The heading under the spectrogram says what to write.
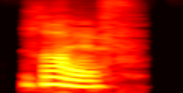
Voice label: "Ralf", deutsch jungennamen

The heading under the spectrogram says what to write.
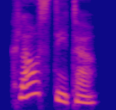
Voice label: "Klaus-Dieter", deutsch, jungennamen

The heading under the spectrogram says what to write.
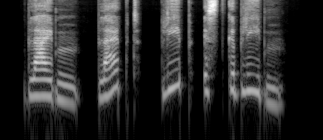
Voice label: "bleiben", Deutsch; verben kurzliste

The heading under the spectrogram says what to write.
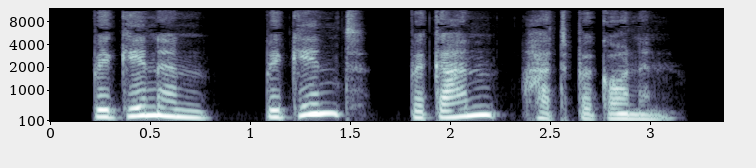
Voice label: "beginnen", Deutsch; verben kurzliste

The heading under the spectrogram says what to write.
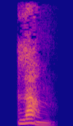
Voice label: "Lang", deutsch

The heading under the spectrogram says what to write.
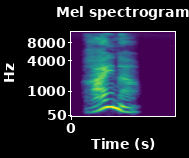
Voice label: "Reiner", deutsch, jungennamen

